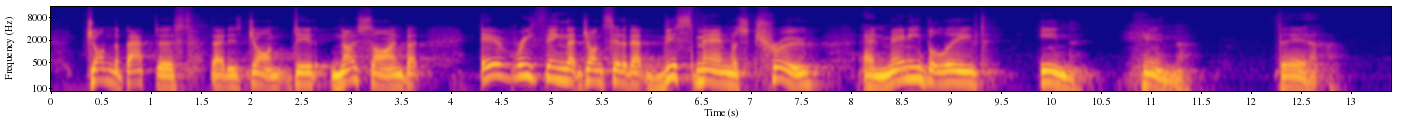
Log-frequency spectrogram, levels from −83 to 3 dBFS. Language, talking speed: English, 110 wpm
